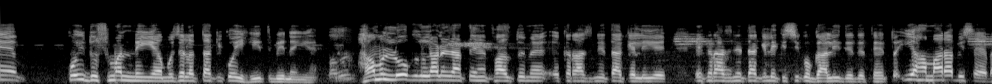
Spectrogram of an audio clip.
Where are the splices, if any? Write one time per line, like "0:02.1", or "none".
none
